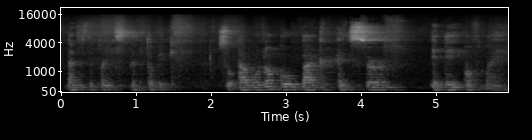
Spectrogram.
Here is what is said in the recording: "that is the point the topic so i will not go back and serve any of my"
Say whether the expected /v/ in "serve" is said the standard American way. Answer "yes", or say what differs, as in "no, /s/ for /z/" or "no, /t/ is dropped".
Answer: yes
